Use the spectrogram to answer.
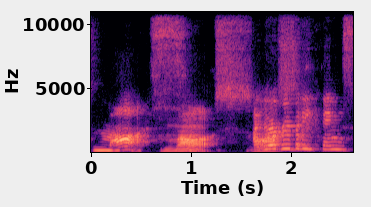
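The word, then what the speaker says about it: Mauss: Is your name pronounced Moss or Mass? It's Moss. Moss. I know everybody thinks it's Mass, or they think we spelled it wrong.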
